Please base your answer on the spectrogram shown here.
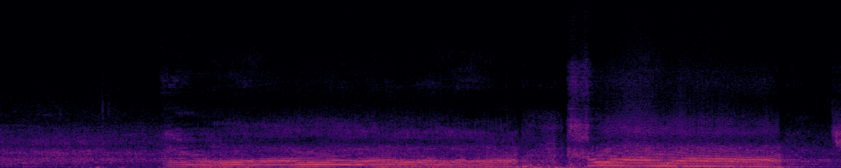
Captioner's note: roars and yells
